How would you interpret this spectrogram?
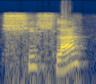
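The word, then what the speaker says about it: soillse: The second syllable is from the word soisle, pronounced shishla, meaning brightness, and soislen, meaning shining.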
